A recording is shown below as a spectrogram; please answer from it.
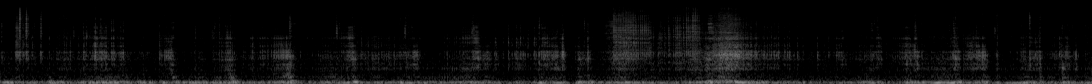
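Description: Long natural pink nails scratch and tap quickly across a flat dark embossed plastic sheet. The sound is a steady, dense run of dry scraping and rustling, with brief tapping clicks over a low rumbling undertone.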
